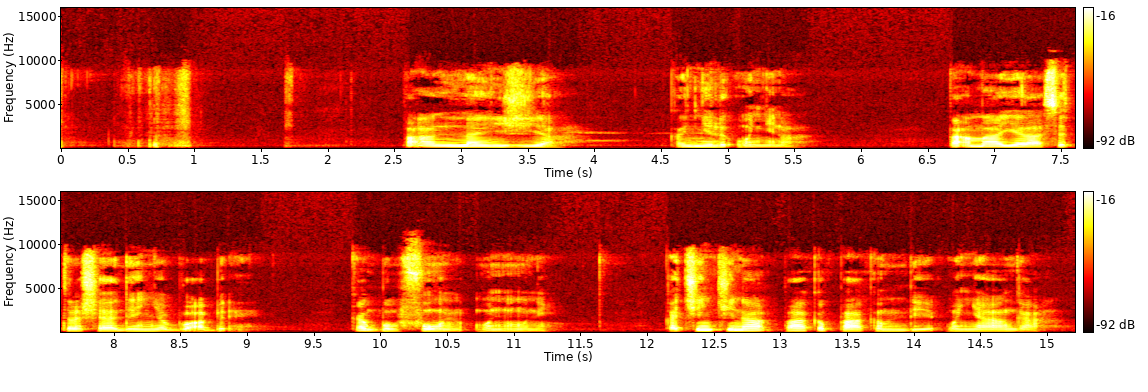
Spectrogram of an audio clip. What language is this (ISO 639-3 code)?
dag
